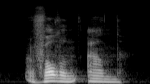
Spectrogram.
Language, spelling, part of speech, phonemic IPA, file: Dutch, vallen aan, verb, /ˈvɑlə(n) ˈan/, Nl-vallen aan.ogg
- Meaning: inflection of aanvallen: 1. plural present indicative 2. plural present subjunctive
